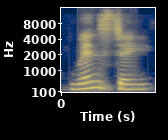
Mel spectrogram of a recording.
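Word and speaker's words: Wednesday: वेंसडे we don't pronounce D इन इट.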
